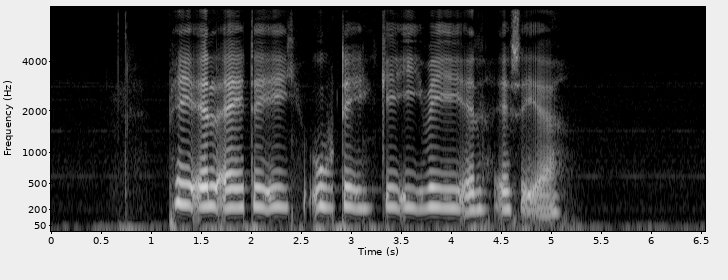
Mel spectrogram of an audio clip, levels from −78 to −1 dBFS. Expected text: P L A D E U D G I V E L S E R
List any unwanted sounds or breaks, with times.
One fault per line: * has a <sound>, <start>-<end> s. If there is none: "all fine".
all fine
